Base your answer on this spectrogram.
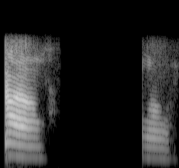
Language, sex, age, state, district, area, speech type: Sanskrit, male, 45-60, Karnataka, Bangalore Urban, urban, conversation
